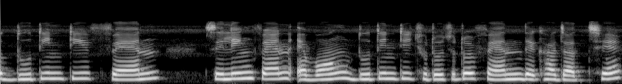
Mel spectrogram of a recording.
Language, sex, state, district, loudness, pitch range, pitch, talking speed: Bengali, female, Assam, Hailakandi, -12 LUFS, 235-265 Hz, 250 Hz, 115 wpm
